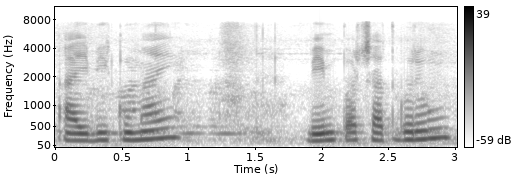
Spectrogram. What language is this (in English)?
Nepali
